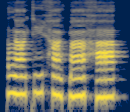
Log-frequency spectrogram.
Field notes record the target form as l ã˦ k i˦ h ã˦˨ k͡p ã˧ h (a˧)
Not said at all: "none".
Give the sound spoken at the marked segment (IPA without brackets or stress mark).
a˧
